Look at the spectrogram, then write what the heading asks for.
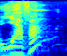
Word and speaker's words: Yahvah: le nom de de yava et la prononciation de y h V selon les Hébreux c'est yava et personne ne peut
